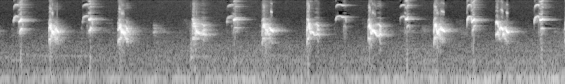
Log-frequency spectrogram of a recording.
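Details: White-rumped shama sound meant to prompt other shamas to reply: harsh, scratchy chack notes repeated steadily about one and a half per second.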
